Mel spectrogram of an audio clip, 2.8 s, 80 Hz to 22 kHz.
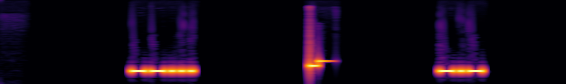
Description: Morse code, heard as a keyed tone, about 50 wpm, 690 Hz. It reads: 7 K
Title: Single Letter-Number Alt - Rapid-Fire 50wpm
